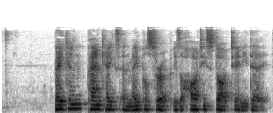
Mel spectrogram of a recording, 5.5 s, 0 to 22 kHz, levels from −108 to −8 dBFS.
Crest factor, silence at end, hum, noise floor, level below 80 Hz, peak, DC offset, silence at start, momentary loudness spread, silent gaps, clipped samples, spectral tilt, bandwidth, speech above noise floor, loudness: 16 dB; 0.15 s; none; -66 dBFS; -54 dBFS; -2 dBFS; under 0.1%; 1.1 s; 8 LU; none; under 0.1%; -6.5 dB/octave; 7.8 kHz; 49 dB; -18 LUFS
